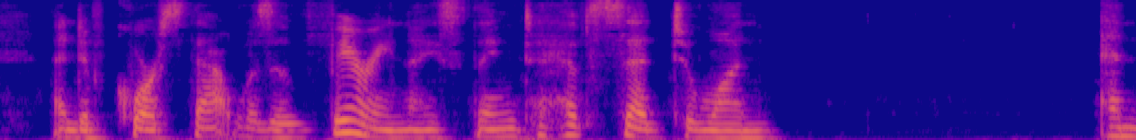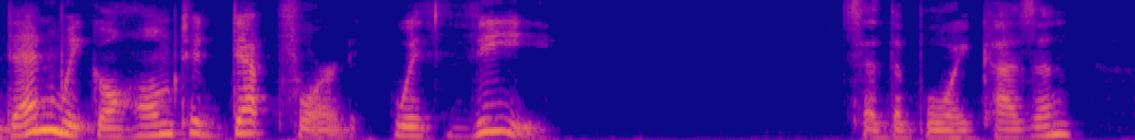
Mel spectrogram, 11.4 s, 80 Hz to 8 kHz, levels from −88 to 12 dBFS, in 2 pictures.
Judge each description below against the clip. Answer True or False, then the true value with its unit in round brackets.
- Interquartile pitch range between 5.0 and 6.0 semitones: True (5.4 semitones)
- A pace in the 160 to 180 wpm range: False (145 wpm)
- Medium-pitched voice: True (165 Hz)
